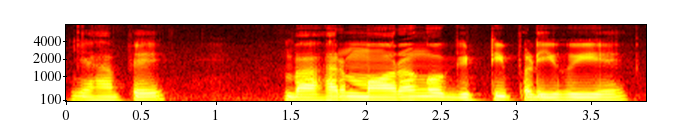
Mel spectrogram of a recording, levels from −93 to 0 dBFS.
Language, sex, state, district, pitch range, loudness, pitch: Hindi, male, Uttar Pradesh, Lucknow, 115-130 Hz, -13 LUFS, 120 Hz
